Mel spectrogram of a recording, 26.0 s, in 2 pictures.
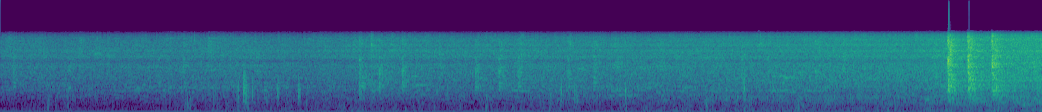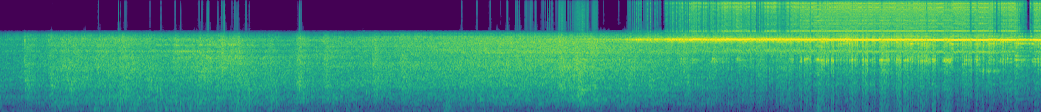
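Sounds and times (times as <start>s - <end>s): train rumbling along platform: 0.0s - 26.0s
high-pitched wheel and brake squeal: 20.7s - 26.0s.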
